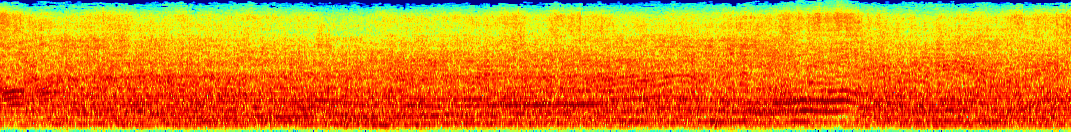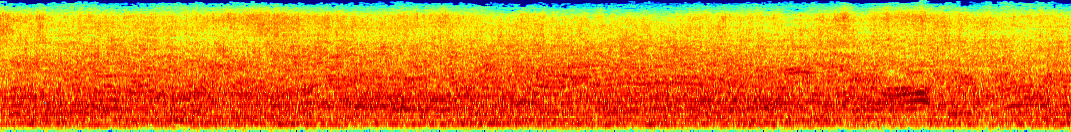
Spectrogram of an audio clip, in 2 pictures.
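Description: Midget race cars running laps on a dirt oval, their engines rising and falling in pitch as they circle, heard from the grandstand over crowd noise.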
